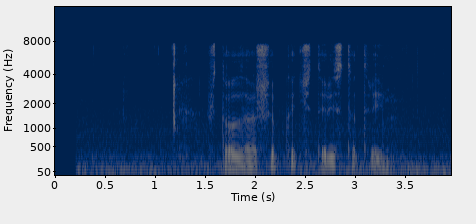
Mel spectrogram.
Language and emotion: Russian, neutral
